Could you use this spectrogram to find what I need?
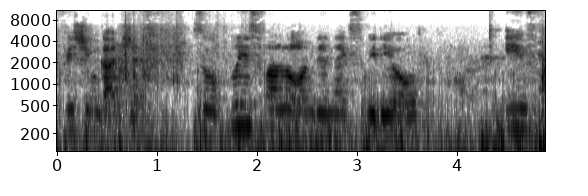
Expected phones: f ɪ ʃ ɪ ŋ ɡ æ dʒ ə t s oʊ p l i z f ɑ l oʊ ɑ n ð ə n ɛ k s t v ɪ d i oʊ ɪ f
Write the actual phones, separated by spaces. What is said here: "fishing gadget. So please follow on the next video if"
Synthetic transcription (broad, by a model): f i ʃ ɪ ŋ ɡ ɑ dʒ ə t s oʊ p l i s f ɑ l oʊ ɑ n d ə n ɛ k s t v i d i oʊ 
